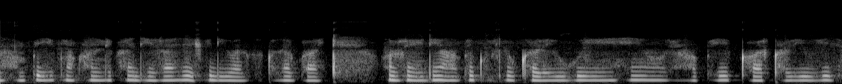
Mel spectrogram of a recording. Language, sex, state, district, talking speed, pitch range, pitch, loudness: Hindi, female, Bihar, Madhepura, 220 wpm, 185-200 Hz, 195 Hz, -26 LUFS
